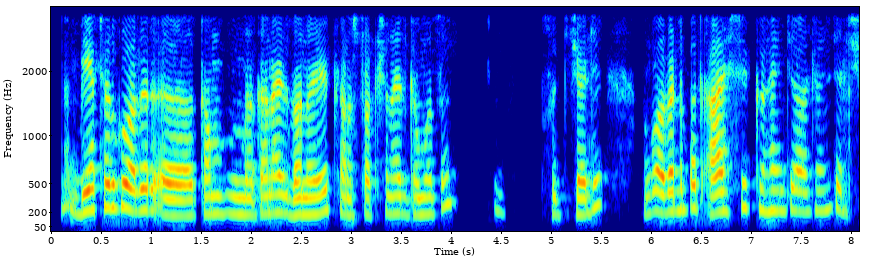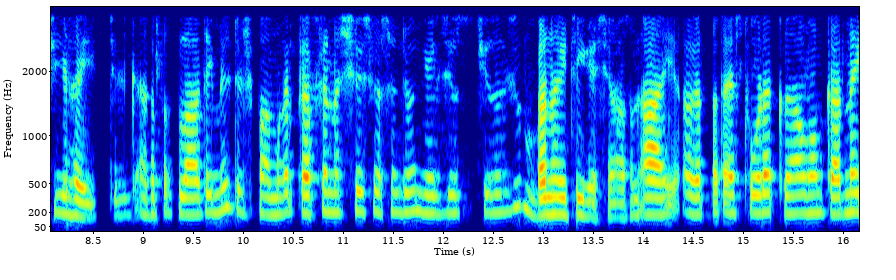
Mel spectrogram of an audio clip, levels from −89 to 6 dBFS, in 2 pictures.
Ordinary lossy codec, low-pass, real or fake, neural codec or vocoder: none; 3.6 kHz; fake; codec, 16 kHz, 4 kbps, FreqCodec, larger model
